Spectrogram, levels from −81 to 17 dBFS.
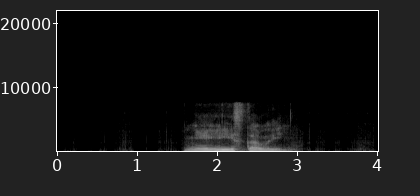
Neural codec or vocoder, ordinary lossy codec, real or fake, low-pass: codec, 16 kHz, 4.8 kbps, FACodec; none; fake; none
